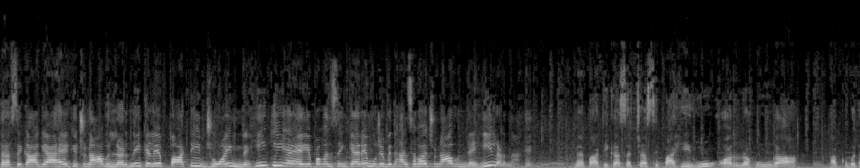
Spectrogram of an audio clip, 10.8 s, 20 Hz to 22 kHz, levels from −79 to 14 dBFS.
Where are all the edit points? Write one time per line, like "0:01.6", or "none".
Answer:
0:09.1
